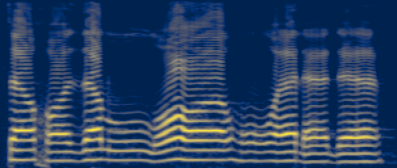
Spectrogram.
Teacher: perlu ditebalkan lamnya, tapi jangan menebalkan zalnya. Tidak dibaca wa qalu takhadzallahu, tapi za tipis baru Allahnya tebal. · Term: lam tebal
